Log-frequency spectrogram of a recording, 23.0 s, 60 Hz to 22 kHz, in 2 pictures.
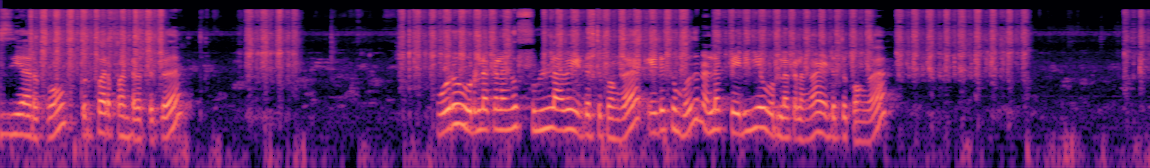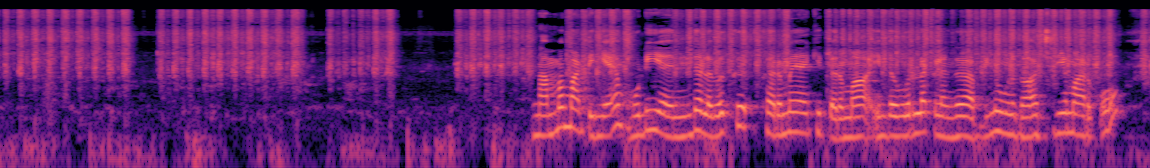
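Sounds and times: person speaking: 0.0 - 9.2, 16.6 - 23.0
potato grating on plastic grater: 0.3 - 1.8, 2.4 - 3.1, 3.9 - 10.4, 11.2 - 23.0.

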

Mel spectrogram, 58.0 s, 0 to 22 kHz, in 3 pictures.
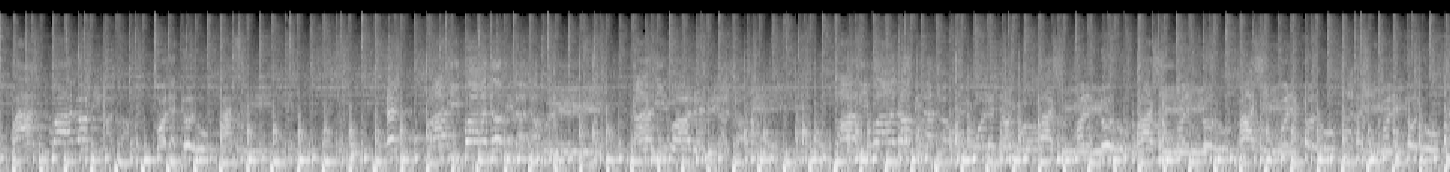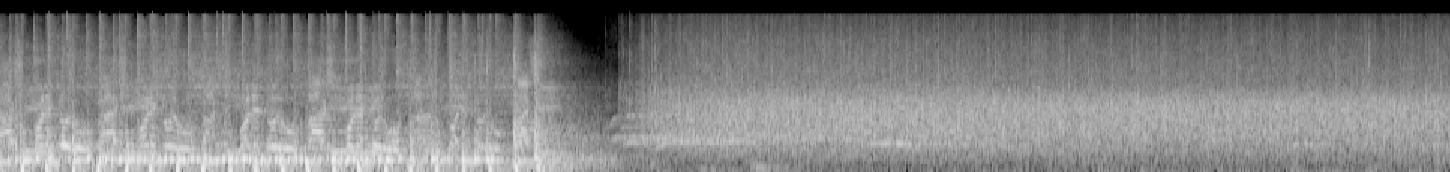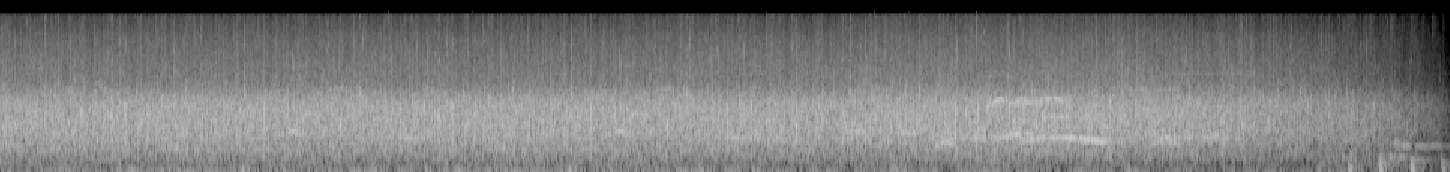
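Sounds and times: audience cheering: 24.0 - 58.0
audience applauding: 27.4 - 58.0.

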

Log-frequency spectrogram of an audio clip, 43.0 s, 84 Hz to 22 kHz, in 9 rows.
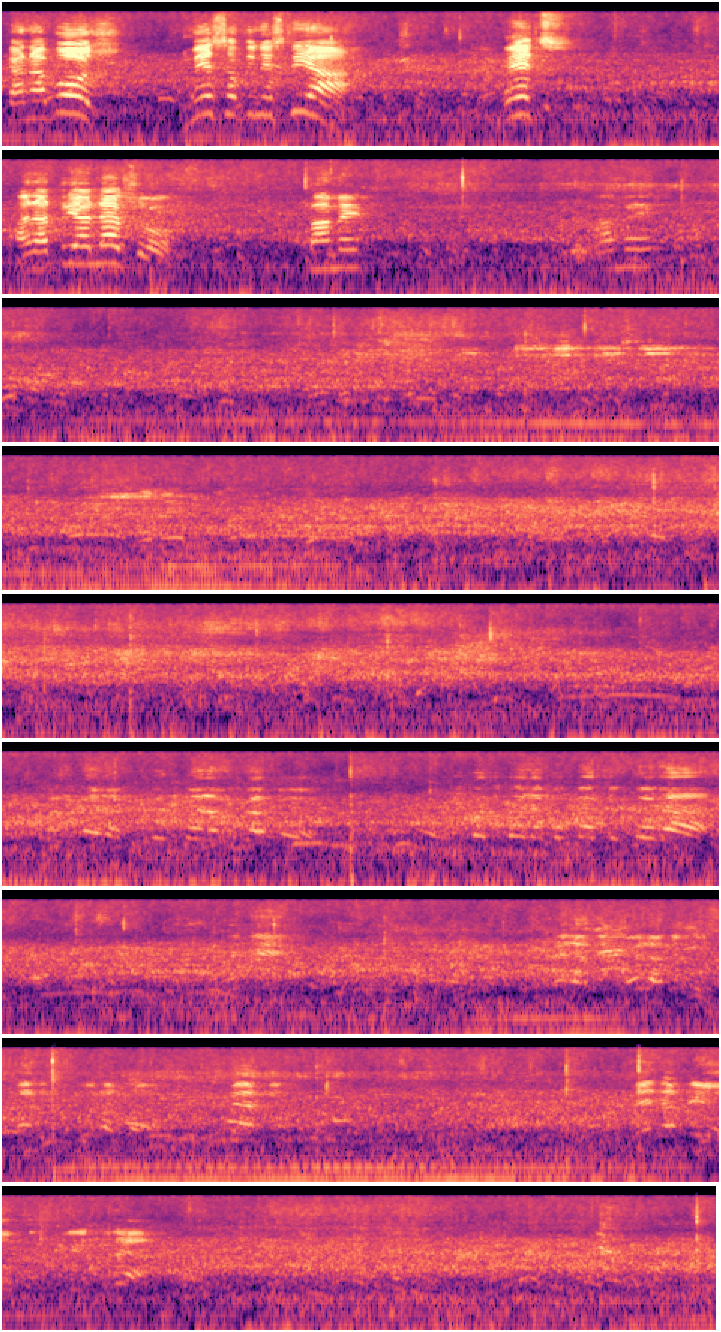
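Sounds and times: traffic rumble: 0.0 - 43.0
vehicle engine: 0.0 - 43.0
footballs being kicked: 37.0 - 38.6.

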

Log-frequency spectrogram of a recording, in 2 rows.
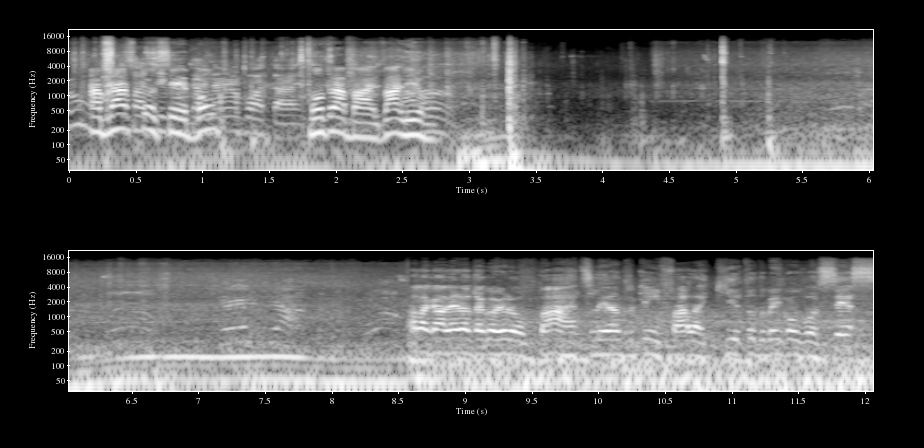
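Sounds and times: low steady car hum: 0.0 - 12.0
thump: 3.0 - 5.4.

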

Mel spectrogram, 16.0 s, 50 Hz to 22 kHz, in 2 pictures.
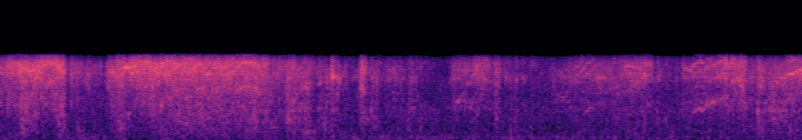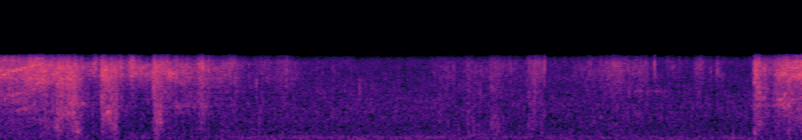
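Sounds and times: toy truck electric motor whining: 0.0 - 10.4, 15.6 - 16.0.

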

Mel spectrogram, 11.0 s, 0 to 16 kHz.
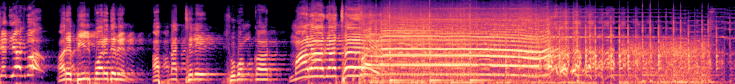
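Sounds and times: man wailing: 5.2 - 9.1.

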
